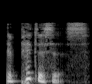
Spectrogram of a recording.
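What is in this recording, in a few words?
"epitasis", British English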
